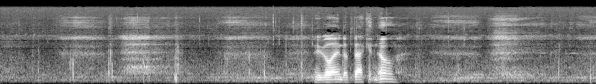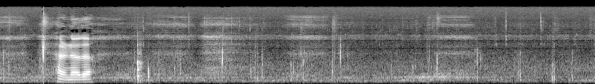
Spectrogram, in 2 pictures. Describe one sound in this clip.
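Footsteps crunch steadily on a dirt trail.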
